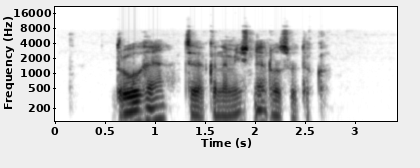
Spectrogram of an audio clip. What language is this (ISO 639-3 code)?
ukr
